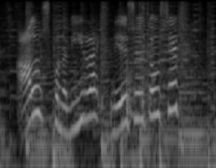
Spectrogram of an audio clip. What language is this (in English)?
Icelandic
